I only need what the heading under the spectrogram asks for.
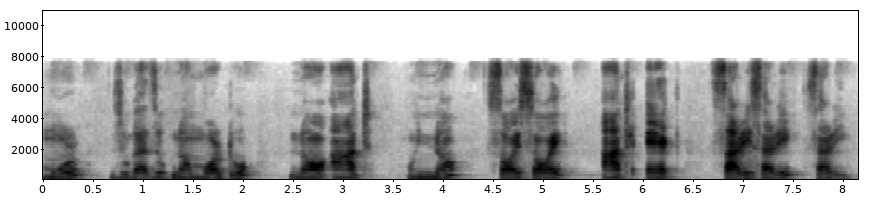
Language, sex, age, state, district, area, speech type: Assamese, female, 30-45, Assam, Golaghat, urban, read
